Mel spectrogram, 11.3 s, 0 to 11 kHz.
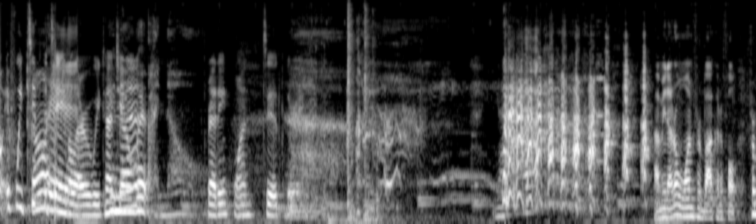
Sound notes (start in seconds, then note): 4.8 laughs; 4.9 Furbacca clatters; 6.3 Furbacca wookiee-ing; 7.3 laugh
